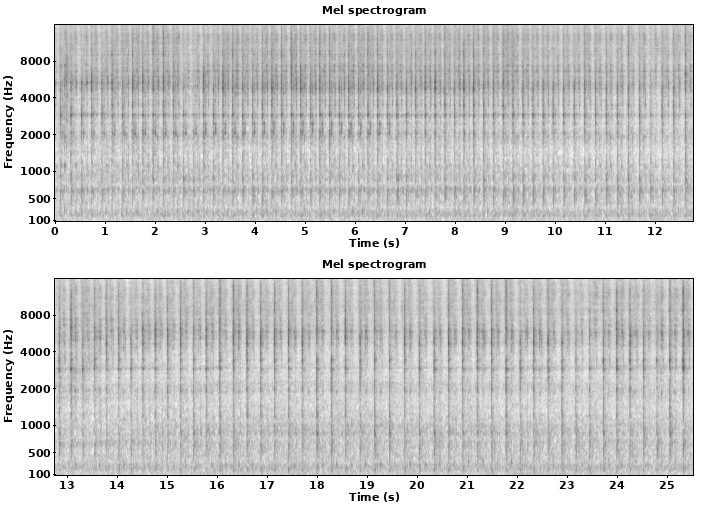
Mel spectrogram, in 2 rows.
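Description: A vintage Bing 10/110 poppet valve steam engine runs at low boiler pressure, ticking in a fast, even mechanical rhythm, faint and continuous throughout.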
